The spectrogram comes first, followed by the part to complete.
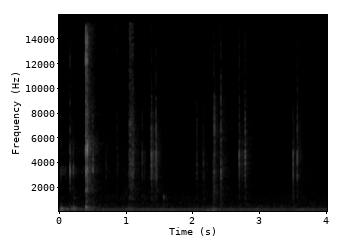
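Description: Faint, scattered small clicks and ticks of rubber loom bands being stretched and hooked onto the plastic pegs of a loom, with one sharper click about half a second in. A faint steady hum lies underneath.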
